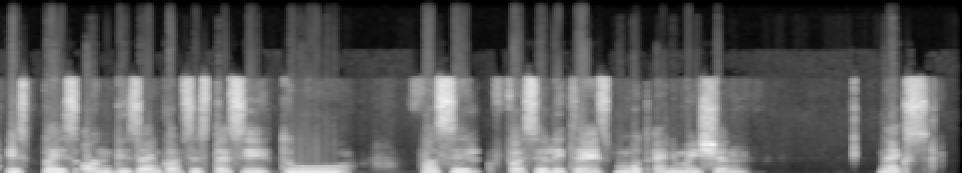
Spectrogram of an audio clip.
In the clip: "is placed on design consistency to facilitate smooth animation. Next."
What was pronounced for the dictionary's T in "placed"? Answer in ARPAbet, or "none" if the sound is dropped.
none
